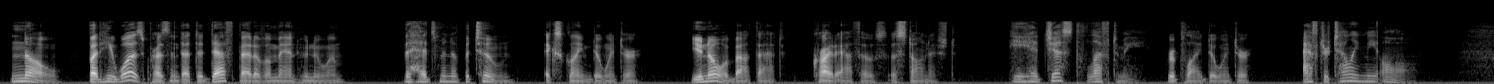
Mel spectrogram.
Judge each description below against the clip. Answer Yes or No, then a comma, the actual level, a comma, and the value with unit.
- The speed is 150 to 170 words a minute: Yes, average, 160 wpm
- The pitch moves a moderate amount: No, wide, 8.2 semitones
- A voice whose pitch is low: Yes, very low, 85 Hz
